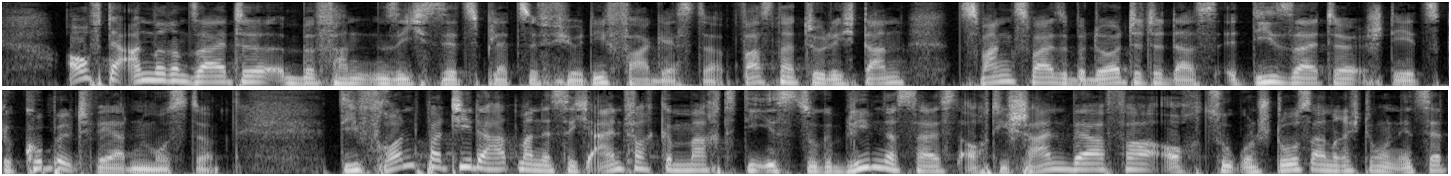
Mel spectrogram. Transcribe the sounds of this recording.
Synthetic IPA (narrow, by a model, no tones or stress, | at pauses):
ʔaʊfd̥eːɐʔandəʁ̞ənzaɪtʰəbəfandn̩zɪçz̥ɪt͡spl̥ɛt͡səfyːɐdiːfa̰ːɐɡɛstə̰vasnatʰyːɐlɪçd̥ant͡sv̥aŋsv̥aɪzəbədɔʏtətədasd̥iːzaɪtʰəʃteːt͡sɡ̥əkʰʊpl̩tv̥eːɐdn̩mʊstə̰ | d̥iːfʁ̥ɔntpʰaɐtʰiːdaːhatmanɛsz̥ɪçʔa̰ɪnfaχɡ̥əmaχtd̥iːɪstz̥oːɡəbliːbm̩dashaɪsta̰ʊxd̥iːʃaɪnvɛɐfɐʔa̰ʊxt͡suːkʊntʃtoːsaɪnʁɪçtʊŋənɛtt͡sɛt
